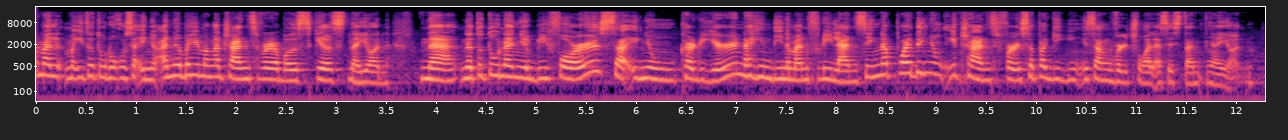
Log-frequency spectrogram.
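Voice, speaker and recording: A woman in her late thirties with a Filipino accent, hosting an informal webinar in a chatty, conversational way. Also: fairly high pitch. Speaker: host, webinar instructor. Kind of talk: informal webinar talk, mixing Tagalog and English.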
